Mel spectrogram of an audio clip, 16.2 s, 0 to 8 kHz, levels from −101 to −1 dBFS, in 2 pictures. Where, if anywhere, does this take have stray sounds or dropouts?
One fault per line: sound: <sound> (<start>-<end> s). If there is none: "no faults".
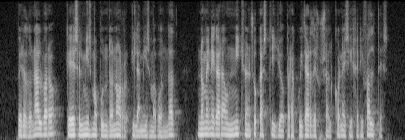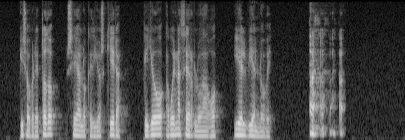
sound: laugh (14.3-15.0 s)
